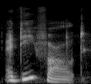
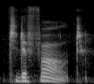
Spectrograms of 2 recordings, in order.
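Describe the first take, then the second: First: DEEfault, stressed on the first syllable. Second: DeFAULT, stressed on the second syllable. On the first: Teacher models noun "default", first-syllable stress. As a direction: hit DEE in "default". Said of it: "first syllable for nouns". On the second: Teacher models verb "default", second-syllable stress. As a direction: hit FAULT in "default". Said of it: "to the second syllable". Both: Shown as a demonstration.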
